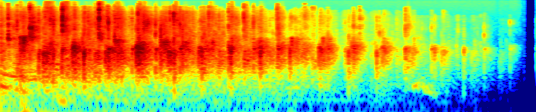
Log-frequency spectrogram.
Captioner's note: applause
